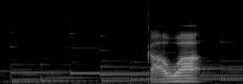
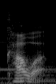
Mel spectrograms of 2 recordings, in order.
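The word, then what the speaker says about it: 川: Gawa. What? No, that's Kawa. It's pronounced Kawa.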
